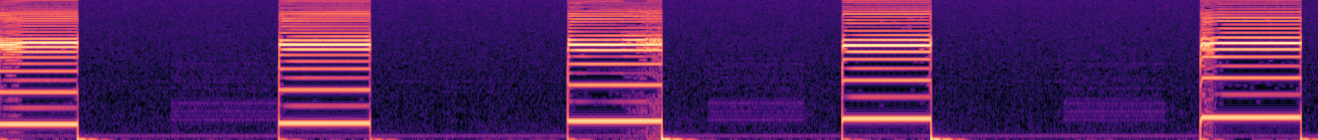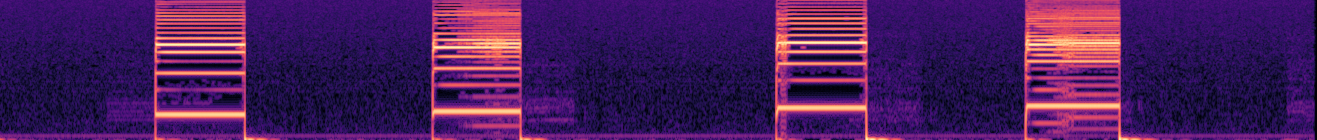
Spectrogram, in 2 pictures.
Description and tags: Monotron-Duo sounds recorded dry, directly into my laptop soundcard. No effects.
beep, bleep, electronic, korg, monotron-duo, tone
